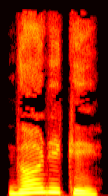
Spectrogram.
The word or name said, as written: ಗಾಢಿಕೆ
